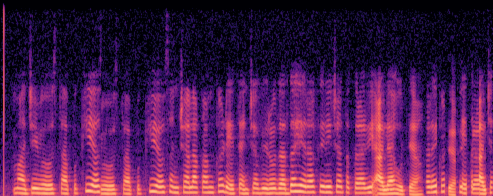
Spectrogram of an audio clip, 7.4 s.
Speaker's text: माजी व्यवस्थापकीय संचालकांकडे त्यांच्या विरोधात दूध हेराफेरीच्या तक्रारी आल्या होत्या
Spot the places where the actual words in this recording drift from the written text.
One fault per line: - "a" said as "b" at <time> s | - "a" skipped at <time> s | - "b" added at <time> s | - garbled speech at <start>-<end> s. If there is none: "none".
- "व्यवस्थापकीय" added at 1.5 s
- "दूध" skipped at 4.3 s
- garbled speech at 6.4-7.4 s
